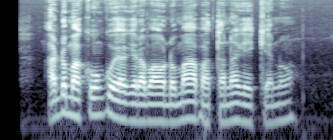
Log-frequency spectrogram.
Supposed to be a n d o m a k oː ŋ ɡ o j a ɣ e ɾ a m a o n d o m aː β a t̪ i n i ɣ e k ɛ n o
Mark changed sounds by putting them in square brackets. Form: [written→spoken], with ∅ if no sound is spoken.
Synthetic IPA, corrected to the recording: a n d o m a k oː ŋ ɡ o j a ɣ e ɾ a m a o n d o m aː β a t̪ [i→a] n [i→a] ɣ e k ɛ n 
